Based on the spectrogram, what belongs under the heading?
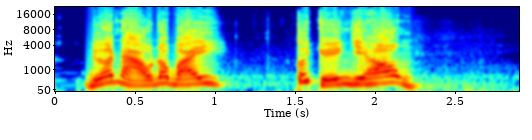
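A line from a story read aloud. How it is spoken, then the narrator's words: Old woman asking loudly. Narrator (Vietnamese): bà liền lớn tiếng hỏi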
